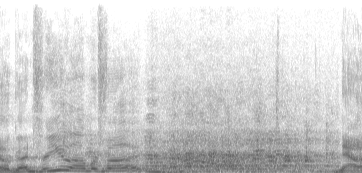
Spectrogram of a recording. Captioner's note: audience laughing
